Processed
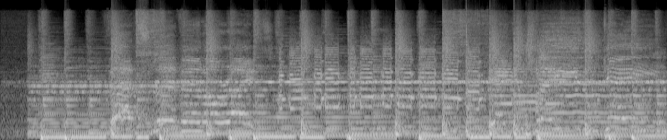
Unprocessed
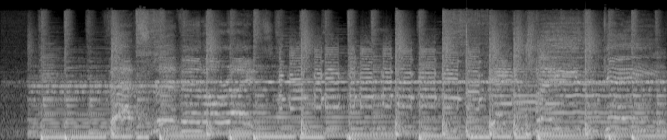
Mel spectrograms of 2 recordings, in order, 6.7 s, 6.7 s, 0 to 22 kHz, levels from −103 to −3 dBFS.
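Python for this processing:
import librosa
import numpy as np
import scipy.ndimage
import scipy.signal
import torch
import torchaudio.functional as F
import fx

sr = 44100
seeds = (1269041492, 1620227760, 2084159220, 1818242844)

y = 10.0 ** (-22.0 / 20.0) * np.tanh(x / 10.0 ** (-22.0 / 20.0))
y = F.gain(torch.from_numpy(y), 5.5).numpy()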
